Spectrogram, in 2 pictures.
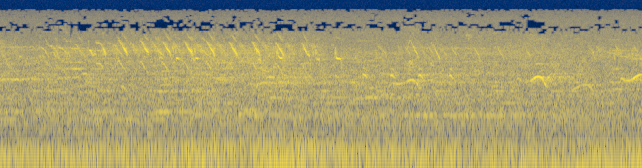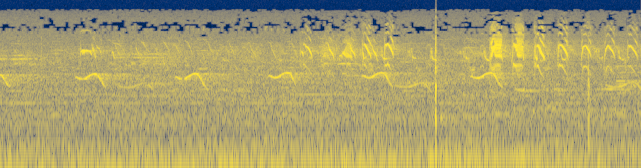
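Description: Wild birds calling in the trees. One bird repeats a short wavering whistled note a little more than once a second through the middle and end, and quick runs of high down-slurred notes come near the start and again near the end, over a steady low rumble. A single sharp click sounds near the end.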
